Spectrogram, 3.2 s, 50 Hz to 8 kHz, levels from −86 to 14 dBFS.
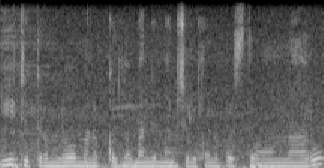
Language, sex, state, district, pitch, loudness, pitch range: Telugu, female, Telangana, Mahabubabad, 175 Hz, -13 LUFS, 170-180 Hz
